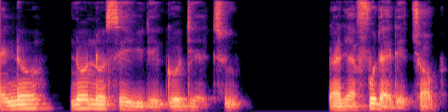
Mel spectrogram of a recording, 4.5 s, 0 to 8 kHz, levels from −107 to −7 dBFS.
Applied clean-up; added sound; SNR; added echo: none; none; none; none.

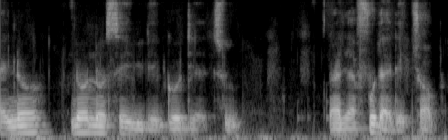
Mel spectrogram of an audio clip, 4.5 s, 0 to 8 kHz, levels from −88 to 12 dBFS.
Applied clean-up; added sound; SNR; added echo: neural mask model Resemble Enhance denoiser.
